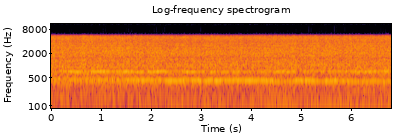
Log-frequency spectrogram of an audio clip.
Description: Once I finally got it to idle, I would put it in drive then as I press on the gas it will start stuttering and popping.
